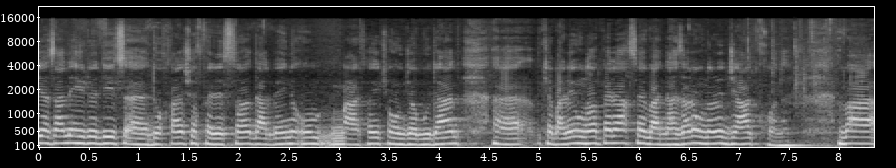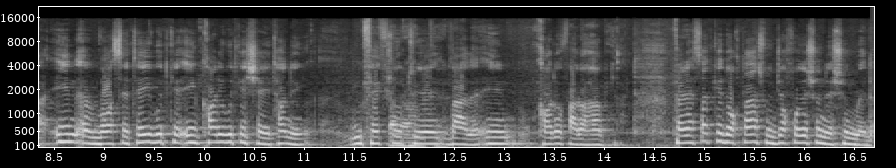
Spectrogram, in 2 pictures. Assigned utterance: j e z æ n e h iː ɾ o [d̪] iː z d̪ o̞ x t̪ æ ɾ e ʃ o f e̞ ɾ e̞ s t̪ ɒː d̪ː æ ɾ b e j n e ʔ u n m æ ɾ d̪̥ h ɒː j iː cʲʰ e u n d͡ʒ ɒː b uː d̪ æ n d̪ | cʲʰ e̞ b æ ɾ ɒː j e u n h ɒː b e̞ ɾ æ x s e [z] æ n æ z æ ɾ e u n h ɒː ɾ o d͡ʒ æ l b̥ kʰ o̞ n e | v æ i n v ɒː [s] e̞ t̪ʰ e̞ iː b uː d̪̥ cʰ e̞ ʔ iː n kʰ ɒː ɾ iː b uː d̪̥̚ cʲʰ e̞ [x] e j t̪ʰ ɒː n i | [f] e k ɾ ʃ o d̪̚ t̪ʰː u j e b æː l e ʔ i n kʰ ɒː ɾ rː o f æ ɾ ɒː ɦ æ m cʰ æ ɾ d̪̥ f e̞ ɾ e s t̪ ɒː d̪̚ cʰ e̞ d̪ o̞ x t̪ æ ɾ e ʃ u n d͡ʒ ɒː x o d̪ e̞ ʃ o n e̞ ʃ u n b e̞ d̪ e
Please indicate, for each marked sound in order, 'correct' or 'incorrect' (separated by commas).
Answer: correct, incorrect, correct, incorrect, correct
